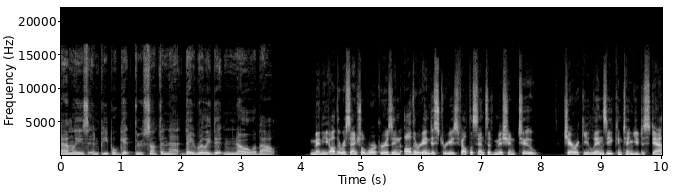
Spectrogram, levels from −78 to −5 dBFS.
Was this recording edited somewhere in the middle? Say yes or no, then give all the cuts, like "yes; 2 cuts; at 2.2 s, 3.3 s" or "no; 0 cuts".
no; 0 cuts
